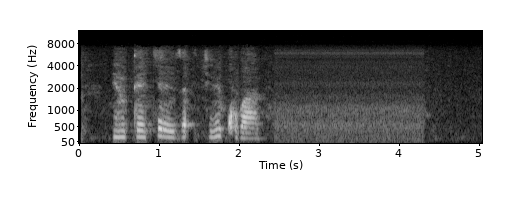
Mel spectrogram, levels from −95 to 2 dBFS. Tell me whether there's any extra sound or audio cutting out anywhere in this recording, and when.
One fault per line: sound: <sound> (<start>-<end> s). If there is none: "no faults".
no faults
